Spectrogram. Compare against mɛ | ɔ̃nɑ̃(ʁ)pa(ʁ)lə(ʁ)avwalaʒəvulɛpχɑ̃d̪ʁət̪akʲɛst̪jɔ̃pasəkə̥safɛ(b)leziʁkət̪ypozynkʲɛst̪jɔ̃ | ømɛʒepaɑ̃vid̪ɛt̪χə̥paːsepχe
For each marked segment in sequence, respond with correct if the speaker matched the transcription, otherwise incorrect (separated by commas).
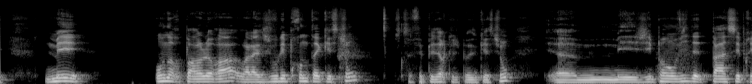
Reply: correct, correct, correct, incorrect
